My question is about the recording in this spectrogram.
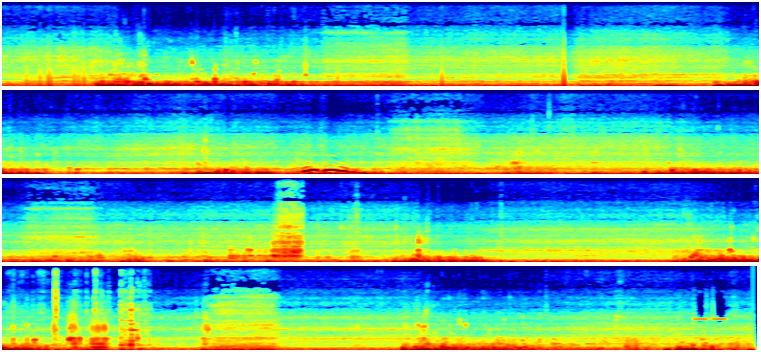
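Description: Scuba diver breathing through a regulator underwater: gurgling bursts of exhaled bubbles every few seconds, with short hissing inhalations in between and a faint steady low hum underneath.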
